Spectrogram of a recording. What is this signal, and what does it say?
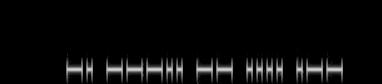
Morse code, heard as a keyed tone, about 24 wpm, 700 Hz. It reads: N8MHW
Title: Speed Racing - USA 1x3 Call Signs 20wpm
